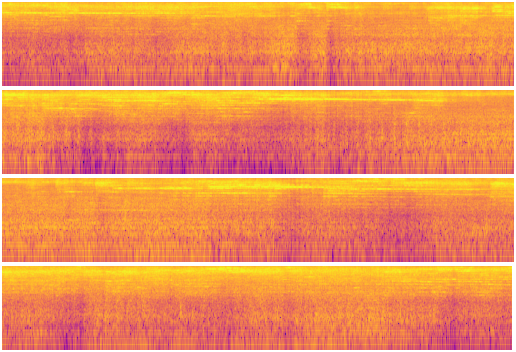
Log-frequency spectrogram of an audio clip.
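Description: Freight cars of a long mixed freight train rolling past at speed: a steady loud rumble and clatter of steel wheels on rail, with thin high squeals from the wheels coming and going.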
